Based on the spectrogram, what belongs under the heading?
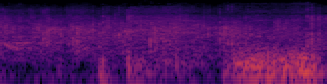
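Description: A crowd claps together in a dense, steady patter of applause that swells somewhat louder partway through and keeps going to the end, with no voices standing out.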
